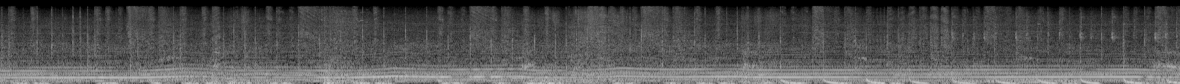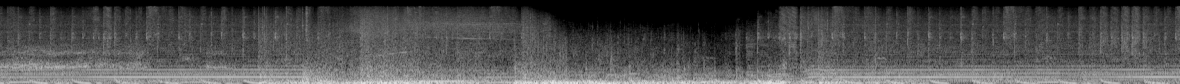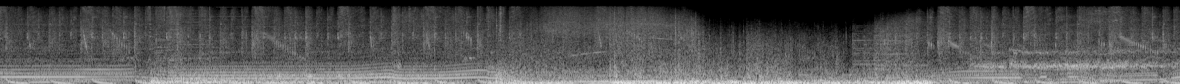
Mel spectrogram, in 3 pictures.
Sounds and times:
Car: 0.0 - 35.4
Music: 0.0 - 35.4.

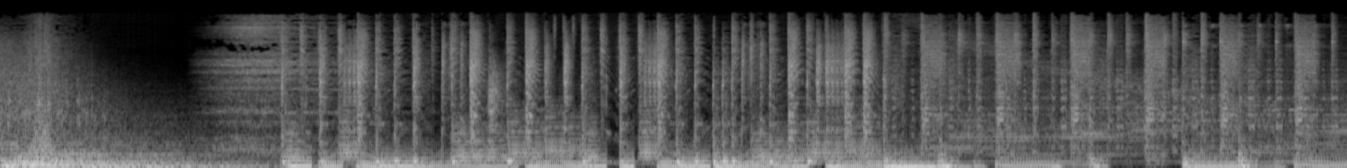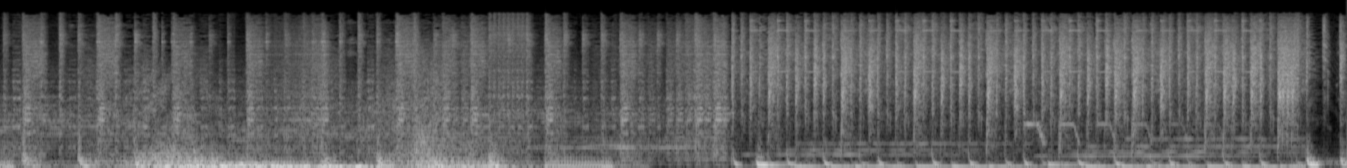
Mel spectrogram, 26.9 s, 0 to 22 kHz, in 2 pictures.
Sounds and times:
Music: 2.7 - 26.9.

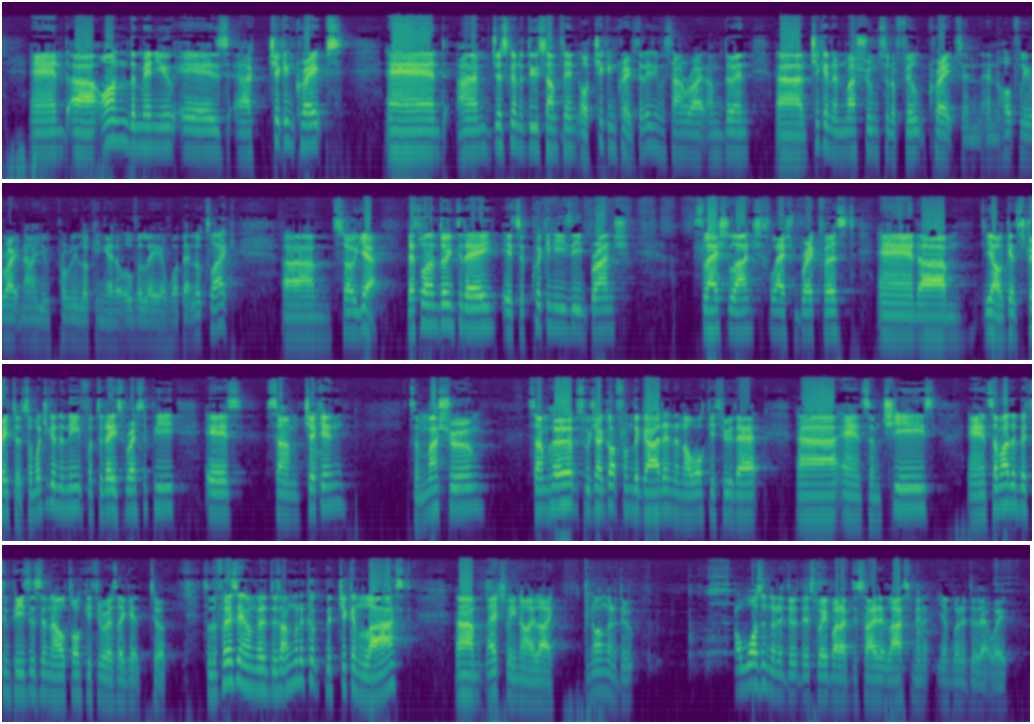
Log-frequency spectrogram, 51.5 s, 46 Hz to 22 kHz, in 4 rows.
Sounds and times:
Speech: 0.0 - 15.8, 16.4 - 20.8, 21.5 - 30.1, 30.8 - 31.8, 32.4 - 46.6, 47.5 - 51.3.

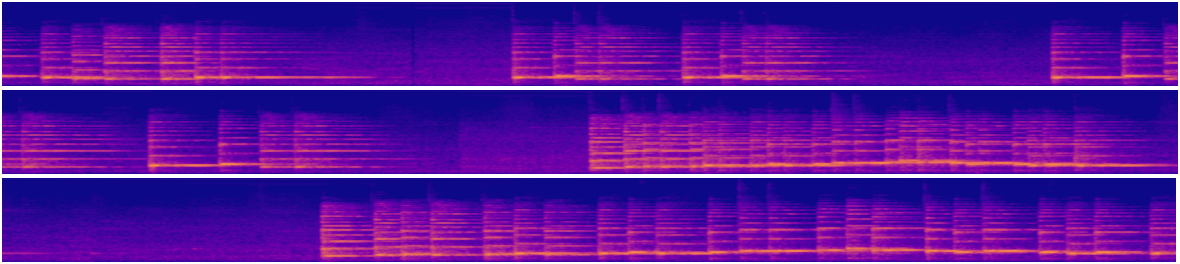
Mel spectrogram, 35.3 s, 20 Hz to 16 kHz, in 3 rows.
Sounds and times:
Piano: 0.0 - 35.2.

